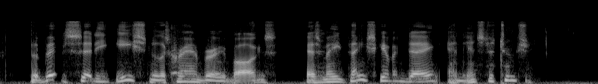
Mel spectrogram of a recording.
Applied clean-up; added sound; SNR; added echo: neural diffusion model UNIVERSE++.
